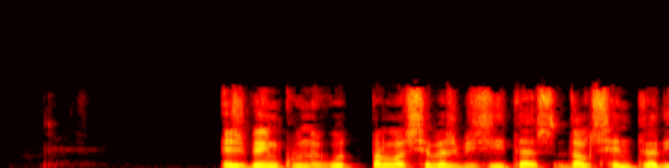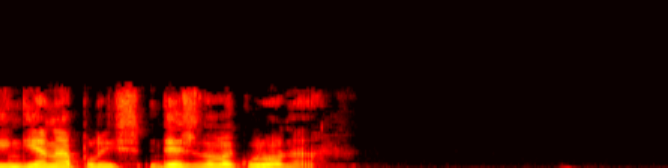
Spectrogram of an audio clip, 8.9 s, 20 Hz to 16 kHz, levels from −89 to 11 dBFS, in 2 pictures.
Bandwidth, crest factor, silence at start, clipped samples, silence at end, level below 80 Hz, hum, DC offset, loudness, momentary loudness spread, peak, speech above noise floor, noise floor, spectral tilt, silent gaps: 8 kHz; 20 dB; 1.45 s; under 0.1%; 2.35 s; -52 dBFS; none; under 0.1%; -20 LUFS; 7 LU; -2 dBFS; 63 dB; -82 dBFS; -5 dB/octave; none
